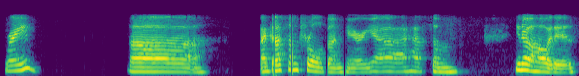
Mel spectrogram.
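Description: Her voice sits on the low side as she takes things slowly, pausing often. The Caribbean-accented podcast host preaches rhetorically in her casual solo commentary, tacking "right?" onto her points over narrow, phone-like audio.

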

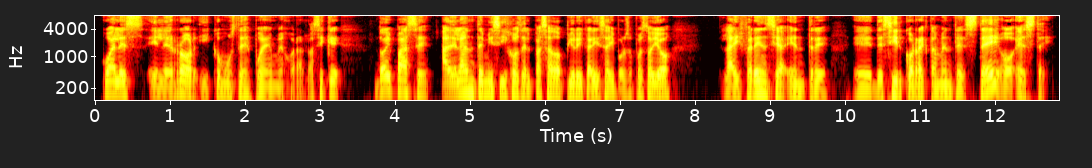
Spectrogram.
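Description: A man's voice: medium pitch, no room sound, clean studio sound. A man teaching an English lesson, explaining patiently and drawing out pronunciation examples. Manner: explanatory, drawn-out demonstrations of pronunciation. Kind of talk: online language lesson.

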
